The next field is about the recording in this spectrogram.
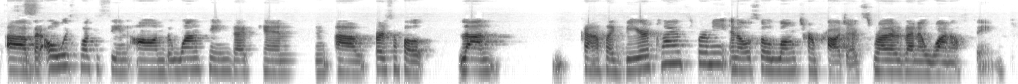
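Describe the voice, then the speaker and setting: A woman's voice: medium pitch, normal speed, muffled recording. A woman from Argentina, not a native English speaker, giving casual interview answers as an agency founder, rambling with many fillers and restarts. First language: Spanish.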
